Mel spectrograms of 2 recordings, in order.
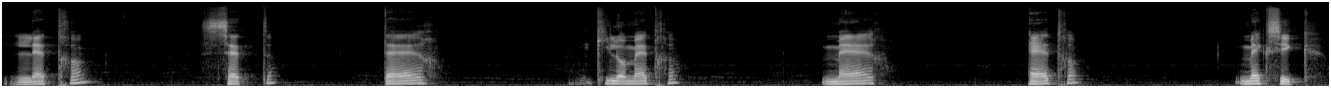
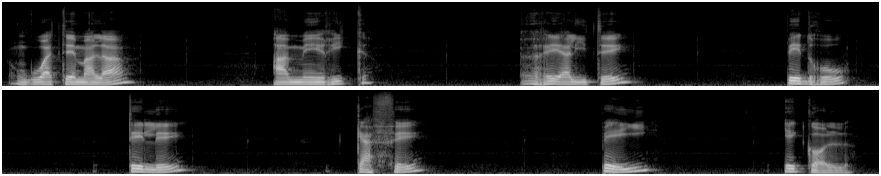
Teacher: La E abierta se acerca un poco a la A, E. Y la E cerrada se acerca un poco a la I · Shown in: second take · Existe una E abierta y una E cerrada. La E abierta se acerca un poco a la A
